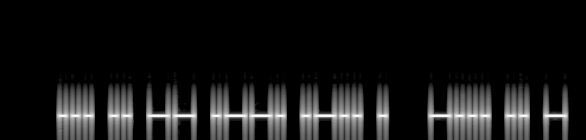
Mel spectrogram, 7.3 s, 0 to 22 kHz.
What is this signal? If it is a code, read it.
Morse code, heard as a keyed tone, about 15 wpm, 700 Hz. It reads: SIMPLE BIT
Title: Sentences from Top 900 Words 15wpm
